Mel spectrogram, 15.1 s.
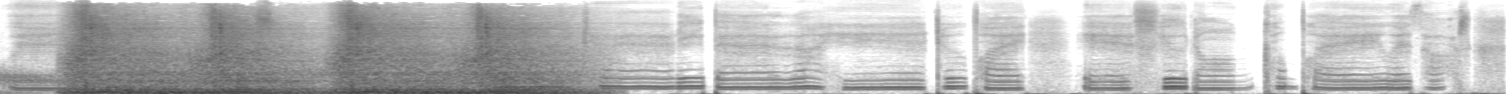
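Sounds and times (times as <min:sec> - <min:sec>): loud rushing noise: 0:00.6 - 0:06.3.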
